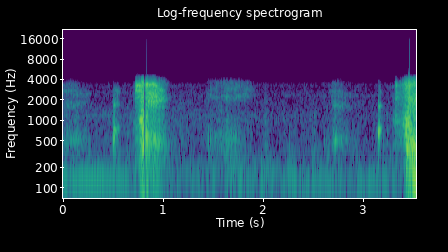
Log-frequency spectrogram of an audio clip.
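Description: Two sharp explosive sneezes, each with a brief inward breath before it, over quiet room noise.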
